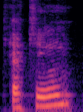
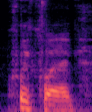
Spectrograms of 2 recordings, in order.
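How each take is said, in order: First: The name is said like 'Keking'. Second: The name is said like 'Queequeg'. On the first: The speaker calls it wrong. "I might be butchering that really hard" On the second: The speaker calls it right. "it's pronounced Queequeg"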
